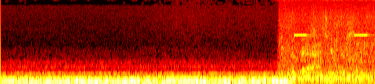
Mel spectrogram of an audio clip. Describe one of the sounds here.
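A deep, steady engine rumble drones and then cuts off.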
